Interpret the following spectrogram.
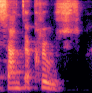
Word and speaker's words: Santa Cruz: Cruz okay and that's how you say it Santa Cruz s a n t a c r u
